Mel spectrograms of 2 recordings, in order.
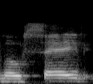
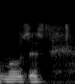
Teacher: you have no SH sound in Greek, so you lose the SH as well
